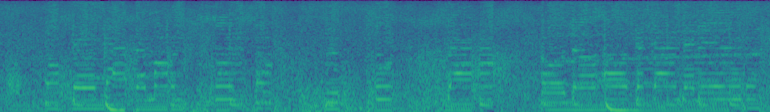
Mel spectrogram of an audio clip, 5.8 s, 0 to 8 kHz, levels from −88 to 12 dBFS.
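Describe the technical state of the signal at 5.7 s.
At 5.7 s the signal sits inside a stretch of sound chopped by the voice detector, running from 5.56 s to the end at 5.78 s. About 124 ms of the sound drops out and is replaced by a flat, synthetic hiss, which likely comes from the sender's detector gating the signal off and the receiver filling the gap with comfort noise. That noise-like fill is what sets it apart from a plain dropout, which would go silent, or from packet-loss concealment, which would smear or repeat the preceding waveform. Around it, the G.722 call path carries nothing above 8 kHz.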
